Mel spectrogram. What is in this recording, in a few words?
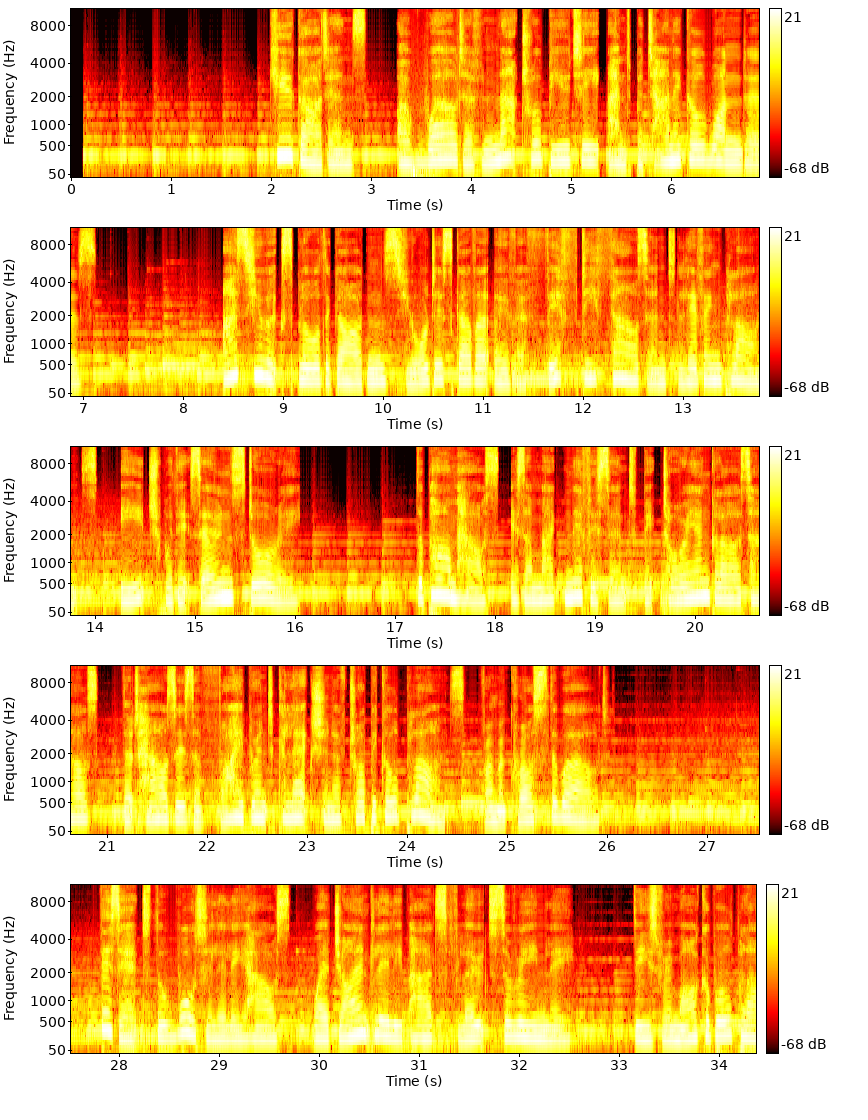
Audio Guide; Kew Gardens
